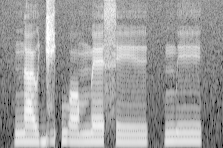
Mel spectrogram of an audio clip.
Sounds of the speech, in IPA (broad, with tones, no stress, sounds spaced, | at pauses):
n a˨ ʊ̯ d͡ʑ ɪ˦ ʔ w ɔ˨ m ɛ˨ sʰ e˨ ɪ̯ | m e˦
